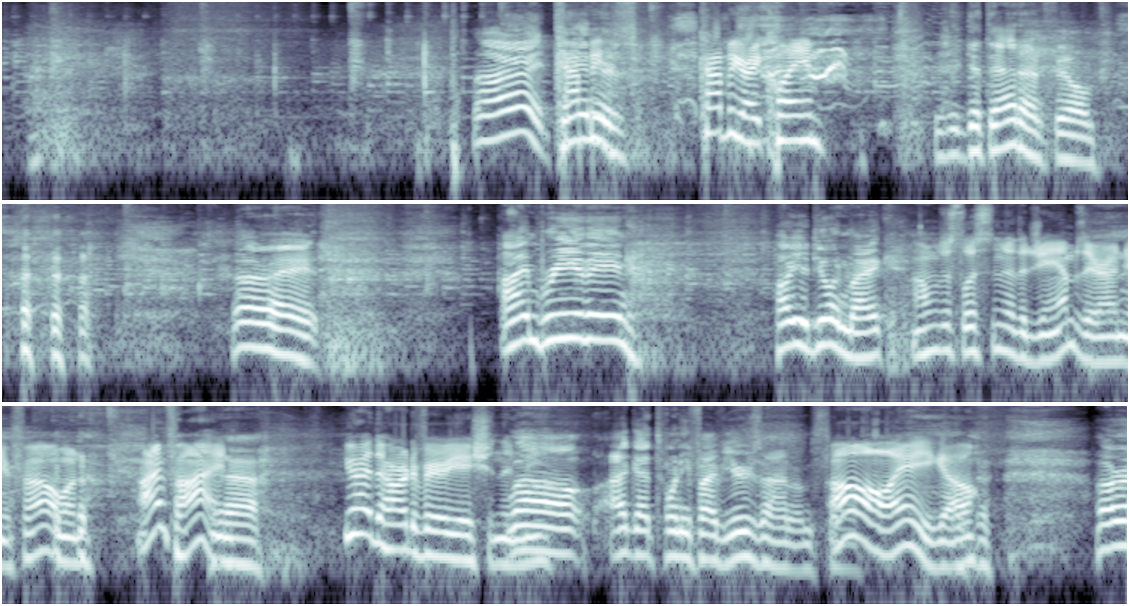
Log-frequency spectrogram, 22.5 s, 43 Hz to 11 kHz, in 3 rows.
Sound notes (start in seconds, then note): 0.1 upbeat music; 3.7 laughs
